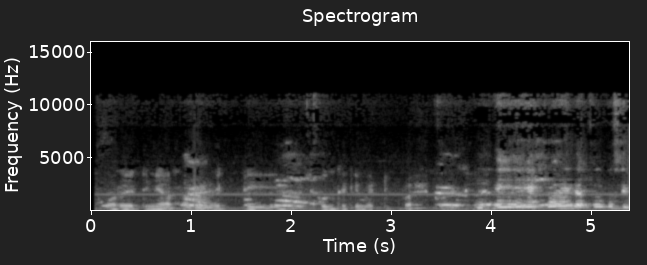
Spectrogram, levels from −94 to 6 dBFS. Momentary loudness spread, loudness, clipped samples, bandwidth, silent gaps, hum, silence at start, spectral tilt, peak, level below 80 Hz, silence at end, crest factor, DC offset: 16 LU; -23 LUFS; under 0.1%; 11.5 kHz; none; none; 0.1 s; -6 dB/octave; -2 dBFS; -62 dBFS; 0 s; 20 dB; under 0.1%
